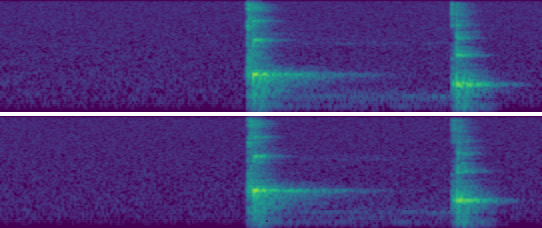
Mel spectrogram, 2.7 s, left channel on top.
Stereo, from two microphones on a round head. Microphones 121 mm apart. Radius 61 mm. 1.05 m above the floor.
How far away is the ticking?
About 1.0 m.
